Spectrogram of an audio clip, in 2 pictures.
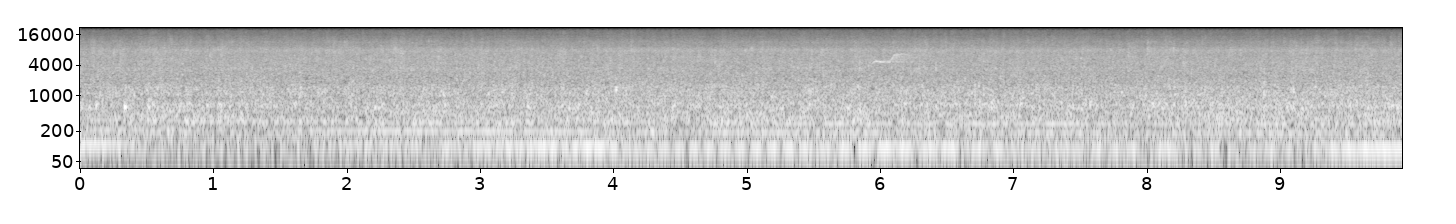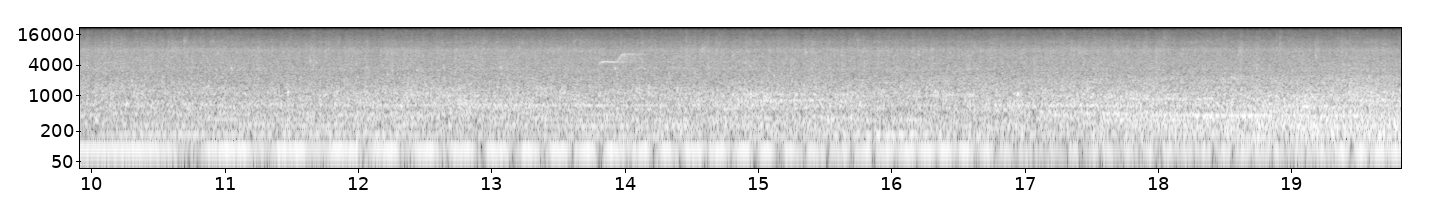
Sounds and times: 8.8s planes 19.8s
13.8s bird 14.2s

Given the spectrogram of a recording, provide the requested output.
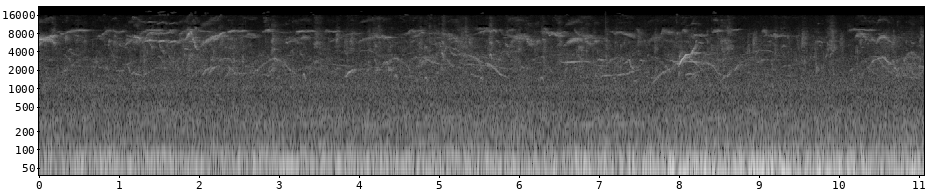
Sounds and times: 0.0s Birds 11.0s

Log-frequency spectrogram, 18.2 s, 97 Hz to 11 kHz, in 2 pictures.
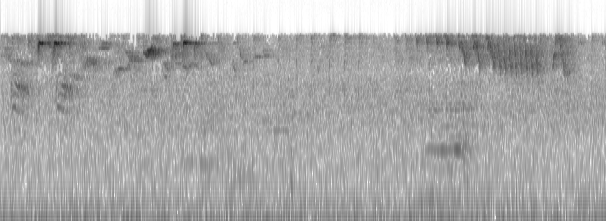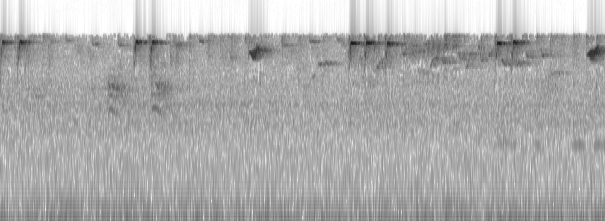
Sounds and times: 0.0s Birds 18.1s
6.3s cow 7.2s

